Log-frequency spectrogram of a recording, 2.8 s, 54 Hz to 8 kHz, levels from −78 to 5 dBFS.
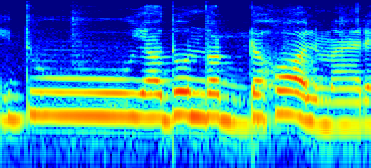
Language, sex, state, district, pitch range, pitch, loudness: Kannada, female, Karnataka, Dakshina Kannada, 225-255 Hz, 245 Hz, -15 LUFS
